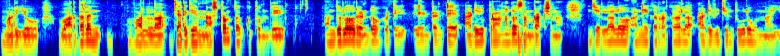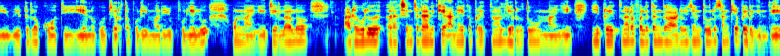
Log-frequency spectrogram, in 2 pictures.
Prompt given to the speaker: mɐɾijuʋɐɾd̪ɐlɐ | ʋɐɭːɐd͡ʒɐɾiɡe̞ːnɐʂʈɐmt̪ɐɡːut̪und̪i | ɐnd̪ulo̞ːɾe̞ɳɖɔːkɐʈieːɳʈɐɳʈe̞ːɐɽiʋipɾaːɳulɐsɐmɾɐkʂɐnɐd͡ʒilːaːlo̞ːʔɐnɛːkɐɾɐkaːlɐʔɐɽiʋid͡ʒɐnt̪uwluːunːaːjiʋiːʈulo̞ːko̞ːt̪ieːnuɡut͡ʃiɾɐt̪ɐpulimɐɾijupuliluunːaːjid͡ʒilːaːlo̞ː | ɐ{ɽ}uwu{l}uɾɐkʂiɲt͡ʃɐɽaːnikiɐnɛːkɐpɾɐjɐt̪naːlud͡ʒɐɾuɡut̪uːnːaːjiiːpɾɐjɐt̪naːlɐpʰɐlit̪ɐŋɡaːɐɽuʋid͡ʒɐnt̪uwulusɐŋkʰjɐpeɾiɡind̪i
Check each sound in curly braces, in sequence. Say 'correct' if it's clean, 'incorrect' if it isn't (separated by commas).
correct, correct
